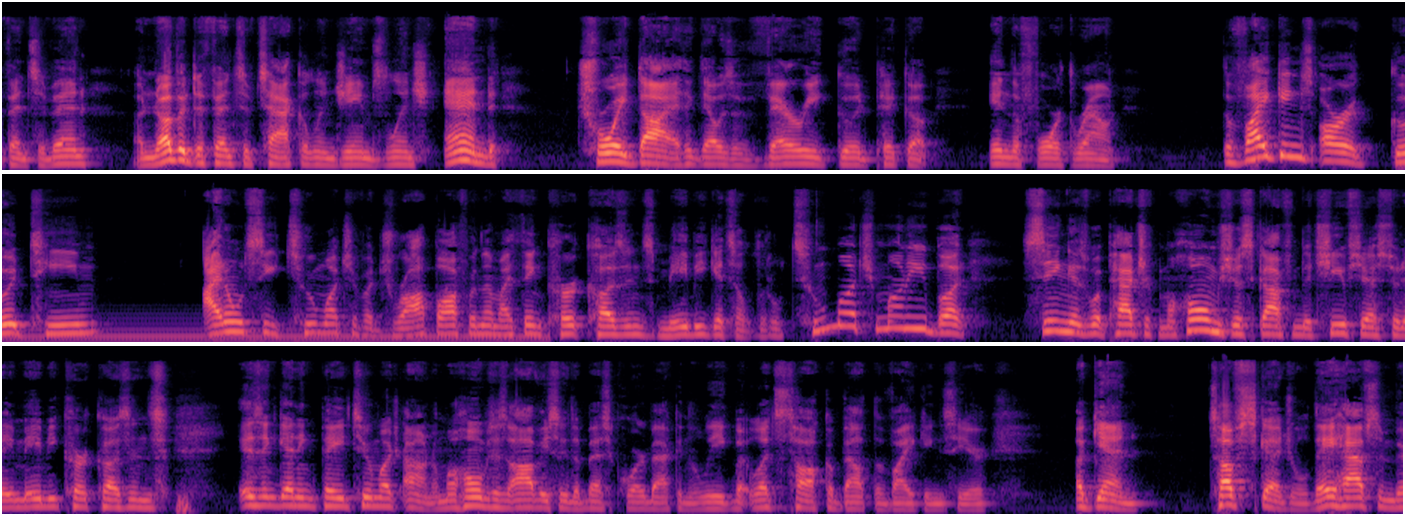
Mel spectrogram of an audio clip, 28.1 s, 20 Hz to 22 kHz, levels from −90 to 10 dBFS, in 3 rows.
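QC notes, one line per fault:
1.07–1.11 s and 26.84–26.88 s, microphone overload: two brief bursts of harsh, crackling distortion, each about 40 ms long, on the loudest peaks of the speech. The waveform tops are flattened about 2 dB beyond the converter's limit, affecting only a small fraction of samples, so the damage is short but audible as a gritty edge. The likely cause is input gain set high enough that peaks hit the converter's ceiling.
4.38 s, microphone volume stepped down: the speech and the background fall in level together, abruptly, by about 3 dB in a single step rather than a smooth fade. It comes a few seconds after the first distorted peak, and the likely cause is call software detecting the hot input and lowering the device's input volume.
9.29–13.0 s, mains hum: a steady low tone at 60 Hz with some low harmonics sits under the speech for about 3.7 s, roughly 15 dB below the signal. 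It points to power-line coupling into the signal path, typically a ground loop or a nearby transformer, and it stops at 13.0 s.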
